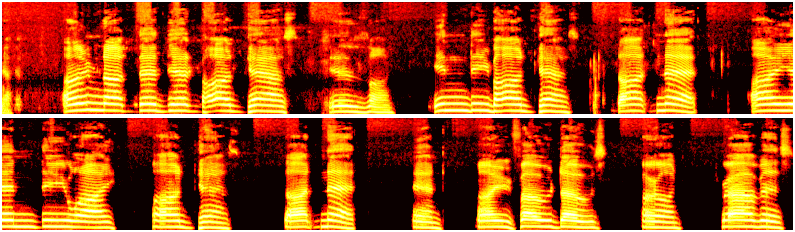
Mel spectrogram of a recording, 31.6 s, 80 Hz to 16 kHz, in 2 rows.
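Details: 46-year-old man with Parkinson's disease diagnosed at 35, about 11 years ago, which he describes as the most aggressive form, with mobility struggles and a deep brain stimulator implanted 2 years after diagnosis; real patient; slow, halting speech; Parkinsonian dysarthria.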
